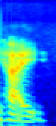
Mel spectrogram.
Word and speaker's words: high: the weights look really high perfect okay just like that yeah the GH doesn't exist anymore okay okay it's pronounced the same as saying Hi how are you okay so yeah hi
